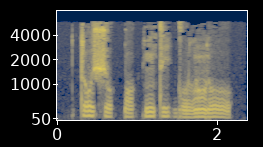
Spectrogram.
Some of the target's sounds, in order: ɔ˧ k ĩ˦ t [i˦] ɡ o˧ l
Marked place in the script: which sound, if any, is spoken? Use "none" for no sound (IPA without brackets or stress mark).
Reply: i˦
